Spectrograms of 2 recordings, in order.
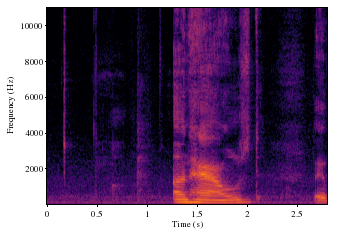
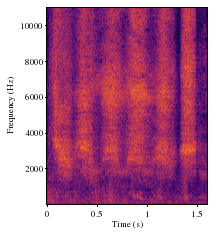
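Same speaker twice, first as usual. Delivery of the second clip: rapid voiceless shushing bursts; imitated pocket noise; slower than usual. Woman walking past with loot in her pocket, imitated rustle. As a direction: mimic stolen goods rustling as someone walks. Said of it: "I could hear whatever the fuck she had in her pocket".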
